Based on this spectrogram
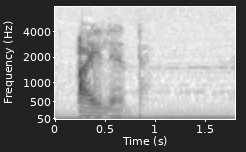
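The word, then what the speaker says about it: island: আসে এখানে হবে ডাম এখানে এস এর উচ্চারণ না আসে এখানে হবে আইল্যান্ড সেম একরকম এখানে এস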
